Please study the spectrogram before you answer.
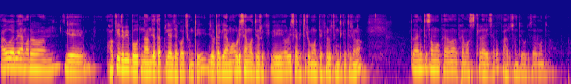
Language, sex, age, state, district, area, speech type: Odia, male, 18-30, Odisha, Kalahandi, rural, spontaneous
